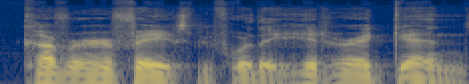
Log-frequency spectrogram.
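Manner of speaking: plain reading voice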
